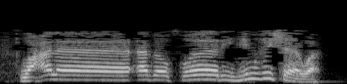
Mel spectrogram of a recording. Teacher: ختم الله على قلوبهم وعلى سمعهم ما فيها شيء، وعلى أبصارهم غشاوة، هكذا إشباع المنفصل وتقليل الألف لأنها ما بعدها راء متطرفة مكسور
